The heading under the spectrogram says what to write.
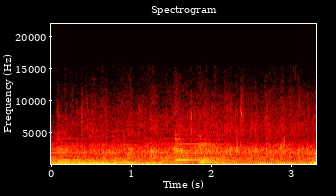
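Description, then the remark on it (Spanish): A church audience applauds loudly for Jesus in a steady, dense wash of clapping that lasts throughout, layered over sustained keyboard chords with low, held notes. “Denle un aplauso a Jesús fuerte.”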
